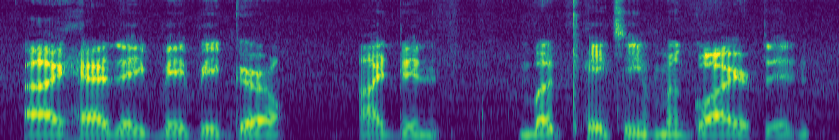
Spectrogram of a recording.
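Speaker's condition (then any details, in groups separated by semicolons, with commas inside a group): Brain injury (brain shearing); tracheostomy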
